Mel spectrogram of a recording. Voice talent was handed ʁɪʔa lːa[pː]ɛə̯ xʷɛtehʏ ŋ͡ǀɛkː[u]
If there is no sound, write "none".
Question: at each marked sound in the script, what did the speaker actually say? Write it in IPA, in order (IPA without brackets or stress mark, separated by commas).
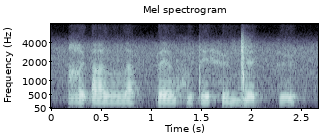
pː, ʏ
